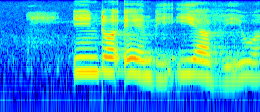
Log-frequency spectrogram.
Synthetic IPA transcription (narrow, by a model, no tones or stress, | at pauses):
intʼɔʔembʱiʔijaviːwa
